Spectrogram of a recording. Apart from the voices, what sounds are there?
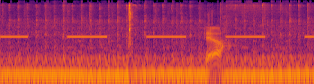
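Subaru Impreza engine running at idle after revival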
